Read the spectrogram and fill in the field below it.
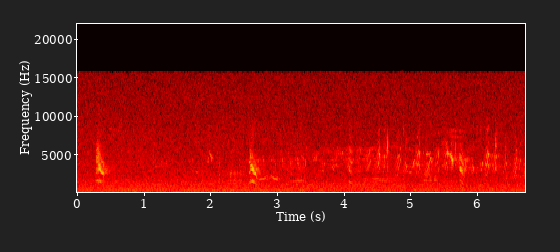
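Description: Small birds chirp and twitter close by, outdoors.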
